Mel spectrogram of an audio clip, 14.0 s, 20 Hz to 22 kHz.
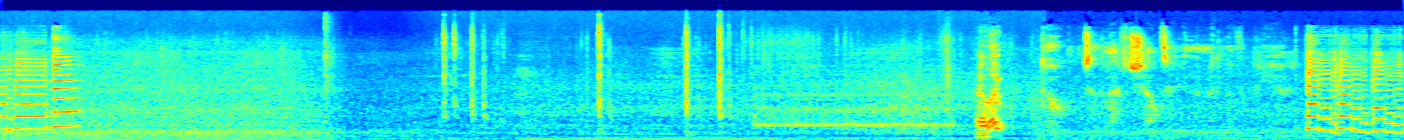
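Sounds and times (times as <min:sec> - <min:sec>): steady phone tone: 0:07.5 - 0:10.0.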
